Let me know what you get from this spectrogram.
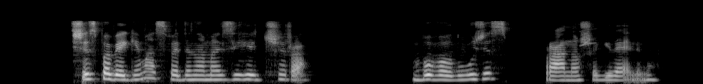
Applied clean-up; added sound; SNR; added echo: neural mask model DeepFilterNet 3.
